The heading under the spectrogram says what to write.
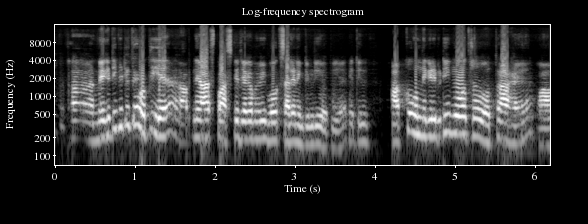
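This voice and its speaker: Recorded dry and close with no echo, a man with a high pitch speaks with lively intonation. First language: Kurmali (speaking Hindi). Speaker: newly appointed police officer, exam topper. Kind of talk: interview. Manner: hesitant with fillers.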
